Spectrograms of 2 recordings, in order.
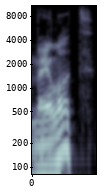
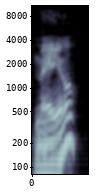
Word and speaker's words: Maillot: Well, there are two different you know meanings or two different way of pronouncing. Okay. Obviously in Australia, Australian people saying mailot. Okay. Apparently it's the French word. Okay. Yeah. It's called mayo.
